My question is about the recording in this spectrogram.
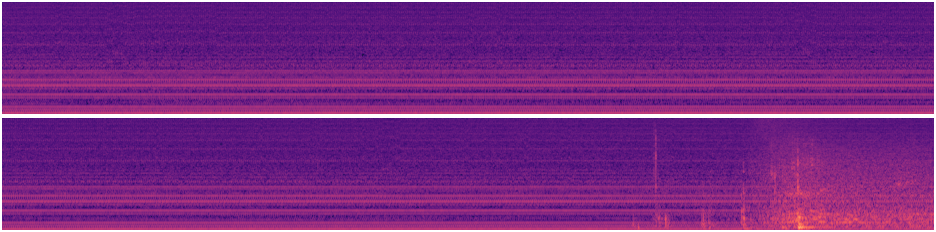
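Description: Steady electrical hum and hiss from the auditorium's sound system with an open microphone, several steady tones at once. Near the end, a few knocks and rustles at the podium microphone.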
